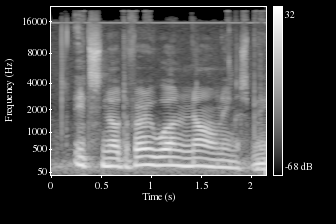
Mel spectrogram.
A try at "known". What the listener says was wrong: Known. Ciérrame más la O. Known.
